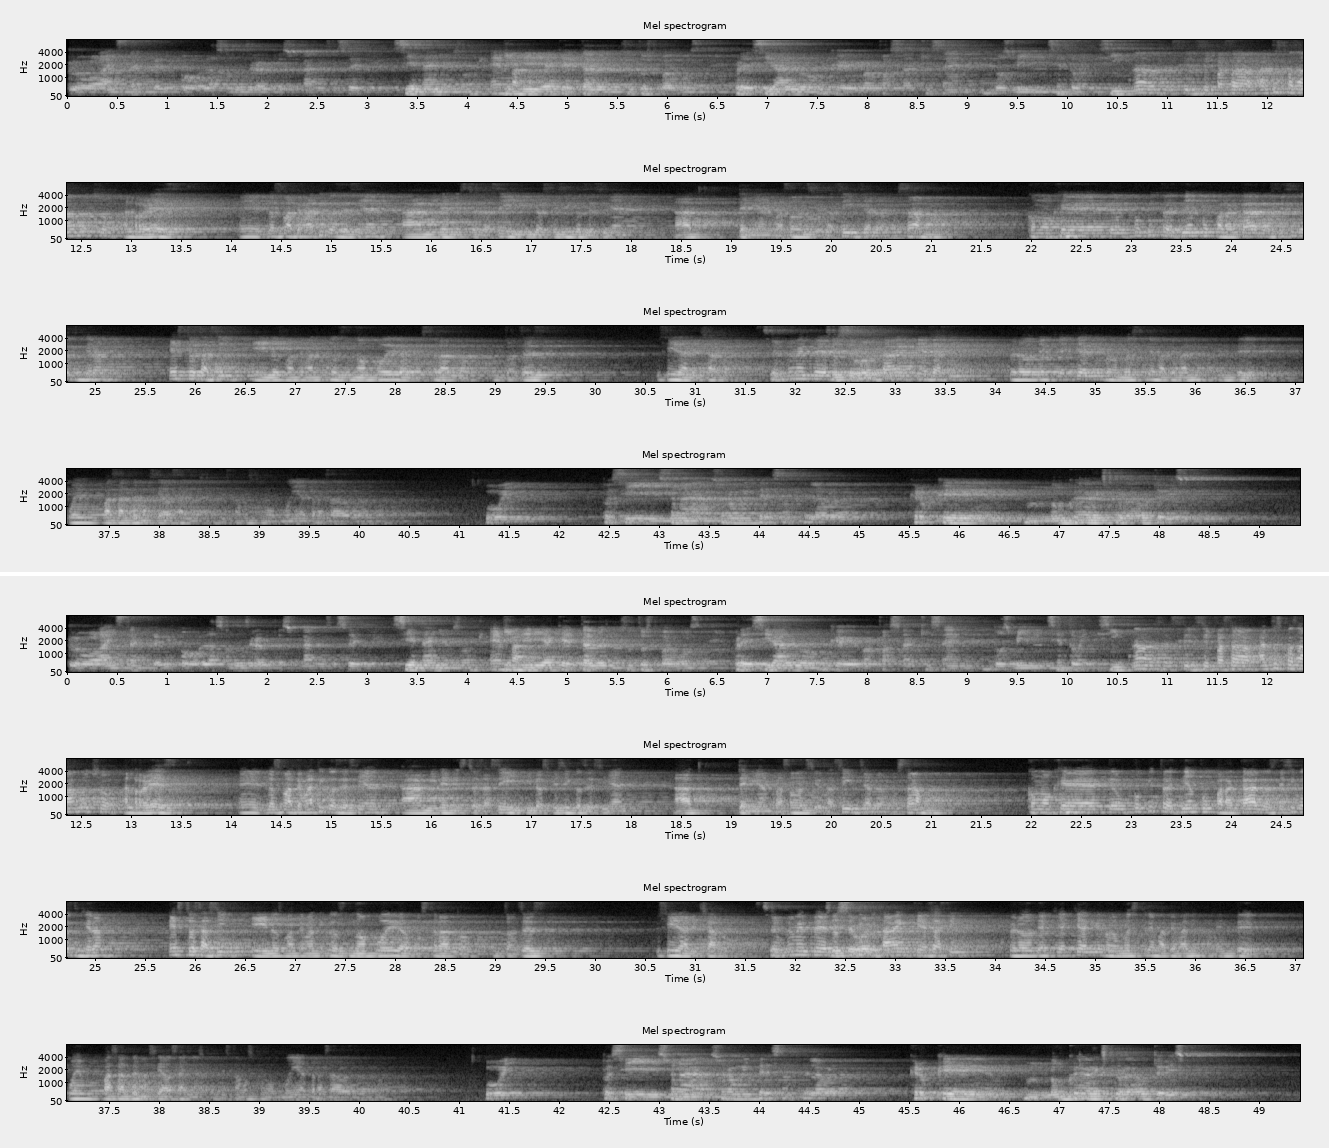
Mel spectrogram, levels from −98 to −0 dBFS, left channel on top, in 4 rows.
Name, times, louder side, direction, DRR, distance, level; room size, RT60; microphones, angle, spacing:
voice 1, 0.0-3.0 3.3-4.1 4.4-10.6 22.1-22.5 31.7-31.9 32.4-32.9 37.7-37.8 41.3-41.6 42.4-44.9 45.5-48.2, right 2 dB, 55° right, -3 dB, 1.6 m, -27 dB
voice 2, 4.2-4.7 10.6-13.4 14.1-18.0 18.4-18.7 19.1-21.1 22.0-25.2 25.7-29.5 30.7-31.4 31.8-33.8 34.1-36.6 37.1-40.3 47.2-47.3, right 1 dB, 90° right, -1 dB, 1.6 m, -25 dB
25.0 x 11.5 x 2.7 m, 2.5 s
head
